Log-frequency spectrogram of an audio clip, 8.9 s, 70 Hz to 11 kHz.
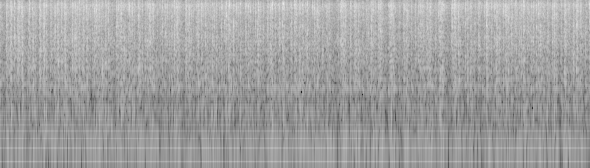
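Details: Freshly built 409ci small-block Chevy V8 drag car on first fire-up, turbo not yet fitted, battery nearly dead: steady, even, lumpy rumble with no knocks or ticks over the exhaust; running healthy.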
